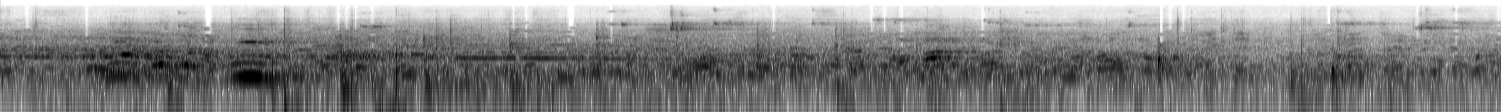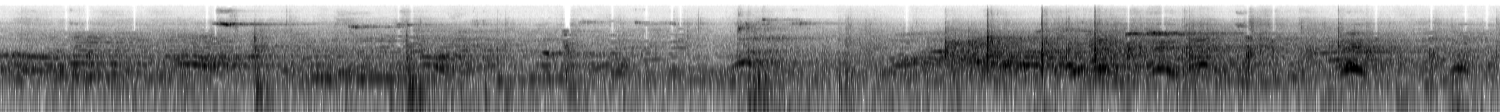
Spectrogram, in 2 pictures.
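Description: Indoor futsal in a sports hall: the ball being kicked and bouncing on the hard floor, with players and spectators calling out, all echoing in the hall. Near the end the voices swell into a burst of shouting and cheering as a goal is scored.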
